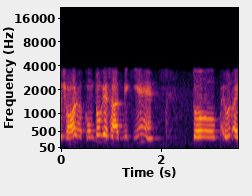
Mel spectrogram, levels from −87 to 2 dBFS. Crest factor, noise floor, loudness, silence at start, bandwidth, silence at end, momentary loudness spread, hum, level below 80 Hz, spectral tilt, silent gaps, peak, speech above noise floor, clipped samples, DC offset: 16 dB; -57 dBFS; -24 LUFS; 0 s; 3.9 kHz; 0 s; 11 LU; none; -80 dBFS; -5.5 dB/octave; none; -8 dBFS; 34 dB; under 0.1%; under 0.1%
